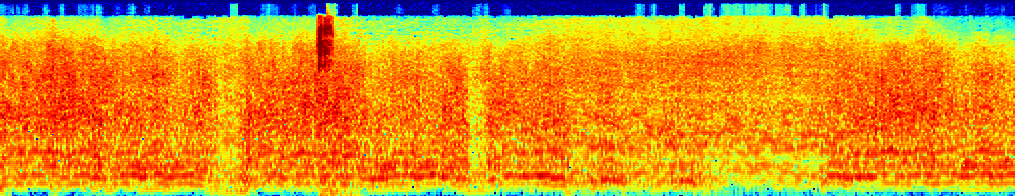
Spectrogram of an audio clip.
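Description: A race car engine in Assetto Corsa revs hard and steadily, its pitch rising and falling with gear changes, accompanied by a short squeal of tires.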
